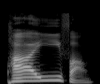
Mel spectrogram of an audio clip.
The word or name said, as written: 排放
